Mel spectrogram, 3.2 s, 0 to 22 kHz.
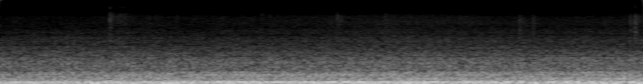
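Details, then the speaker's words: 2019 Toyota RAV4 on newly installed Michelin Defender2 225/65R17 all-season tires, replacing Kumho tires that hummed after 30,000 miles, fresh alignment; low steady highway-speed rumble with no hum, whine or thumping, tires quiet and smooth. "And the tires are very quiet now. Smooth. Handles very well."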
